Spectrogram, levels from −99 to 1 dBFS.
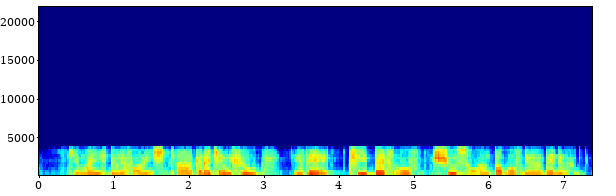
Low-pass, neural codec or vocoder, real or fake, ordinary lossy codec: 3.6 kHz; codec, 16 kHz, 8 kbps, FreqCodec, larger model; fake; none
